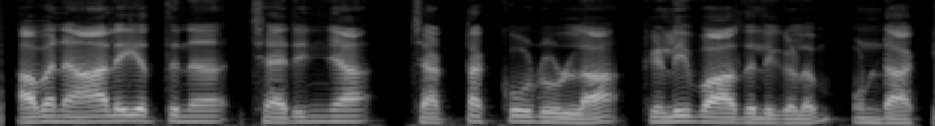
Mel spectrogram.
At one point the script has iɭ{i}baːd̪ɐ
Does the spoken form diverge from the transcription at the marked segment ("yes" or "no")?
no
